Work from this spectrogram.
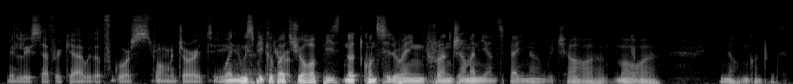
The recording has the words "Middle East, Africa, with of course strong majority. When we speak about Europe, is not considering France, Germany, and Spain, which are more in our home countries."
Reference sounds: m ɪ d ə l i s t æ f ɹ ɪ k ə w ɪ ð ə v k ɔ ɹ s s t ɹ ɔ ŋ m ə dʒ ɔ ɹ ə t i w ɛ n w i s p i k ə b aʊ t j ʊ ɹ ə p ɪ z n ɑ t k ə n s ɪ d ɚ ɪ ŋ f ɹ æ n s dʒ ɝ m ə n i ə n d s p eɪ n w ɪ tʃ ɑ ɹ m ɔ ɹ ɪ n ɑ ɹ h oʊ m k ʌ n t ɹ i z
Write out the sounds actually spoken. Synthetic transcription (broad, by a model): m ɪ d l i s t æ f ɹ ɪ k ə w ɪ ð ə v k ɔ ɹ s s t ɹ ɔ ŋ m ə dʒ ɔ ɹ ə t i w ɛ n w i s p i k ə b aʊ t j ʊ ɹ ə p ɪ z n ɑ t k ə n s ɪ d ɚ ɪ ŋ f ɹ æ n dʒ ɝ m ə n i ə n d s p eɪ n w ɪ tʃ ɑ ɹ m ɔ ɹ ɪ n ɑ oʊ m k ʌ n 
